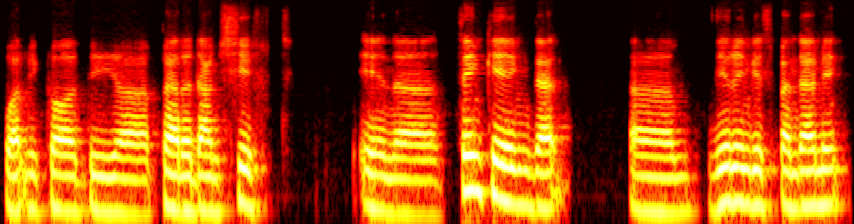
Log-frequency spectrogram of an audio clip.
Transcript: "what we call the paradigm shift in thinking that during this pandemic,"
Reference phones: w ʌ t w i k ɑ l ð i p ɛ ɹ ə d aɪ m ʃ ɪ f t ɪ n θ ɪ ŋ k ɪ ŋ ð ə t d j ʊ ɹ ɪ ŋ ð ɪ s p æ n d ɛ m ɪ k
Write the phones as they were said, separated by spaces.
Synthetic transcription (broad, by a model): w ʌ t w i k ɑ l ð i p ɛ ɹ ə d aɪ m ʃ ɪ f t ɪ n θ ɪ ŋ k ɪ ŋ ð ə t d j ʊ ɹ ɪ ŋ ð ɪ s p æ n d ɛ m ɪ k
